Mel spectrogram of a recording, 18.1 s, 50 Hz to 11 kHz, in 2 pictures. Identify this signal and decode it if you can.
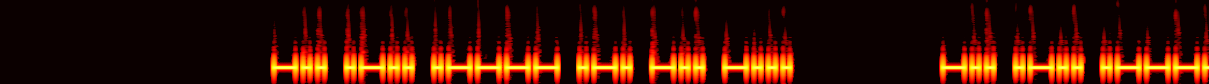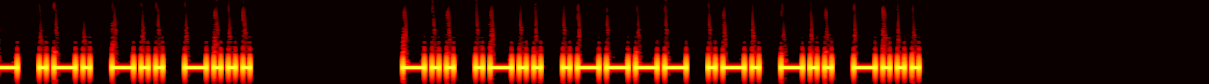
Morse code, heard as a keyed tone, about 22 wpm, 700 Hz. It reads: DL1RDB DL1RDB DL1RDB
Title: DXCC-100 Call Signs - 6 Characters - Repeated 3x - 22wpm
